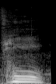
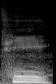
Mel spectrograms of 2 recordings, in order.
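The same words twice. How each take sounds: First: The consonant is made with lip and teeth. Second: The same.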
